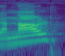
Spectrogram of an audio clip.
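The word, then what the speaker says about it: gnarled: of twisted बनस रिसाइटिड नार्ड disease यहां पे गरना में जो जी है इसको आप साइलेंट मान लीजिए और उसके बाद पढ़िए नार्ड डिजीज ठीक है हिज लेसन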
